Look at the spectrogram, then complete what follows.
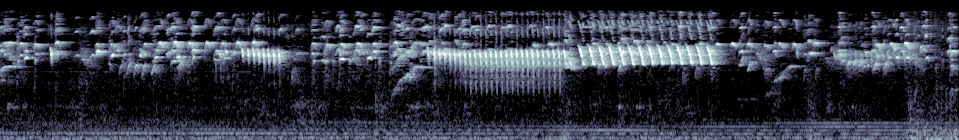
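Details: European goldfinch singing, a recording played to train canaries: liquid twittering phrases that build into long, rapid, buzzy trills around the middle, then return to scattered high chirps, over a faint low hum.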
